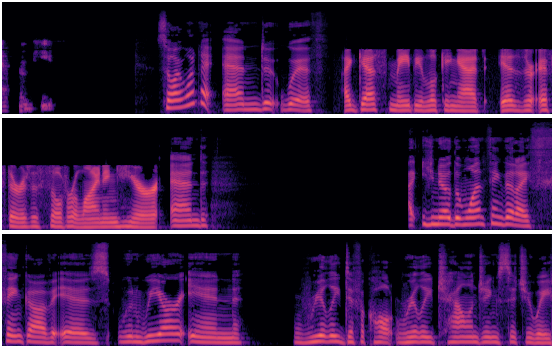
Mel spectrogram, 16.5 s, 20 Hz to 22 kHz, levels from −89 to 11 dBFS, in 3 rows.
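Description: Right after "want to end with", at 3.30 s, the speech turns dull and boxy after a brief 20 ms gap, with nothing above 3.8 kHz, a modest change in level and a faint new background noise well below the signal. At 7.08 s the fuller sound returns. This pattern of input switched to a poorer device likely comes from the recording briefly moving to a narrower-band microphone or headset call profile with its own tone and noise floor.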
